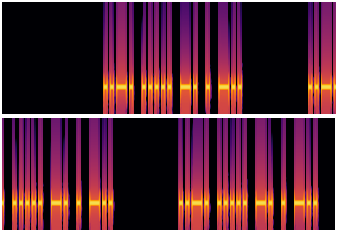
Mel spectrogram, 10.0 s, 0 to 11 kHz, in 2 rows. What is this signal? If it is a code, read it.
Morse code, heard as a keyed tone, about 25 wpm, 700 Hz. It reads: F5NED F5NED F5NED
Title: DXCC-100 Call Signs - 5 Characters - Repeated 3x - 25wpm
